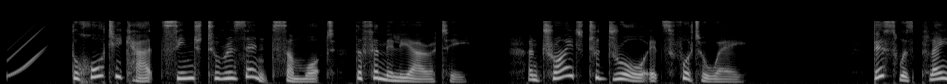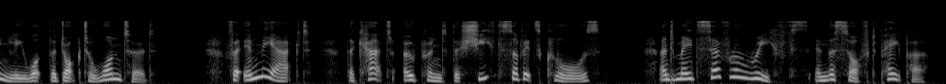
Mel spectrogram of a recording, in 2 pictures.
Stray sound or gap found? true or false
true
